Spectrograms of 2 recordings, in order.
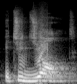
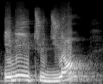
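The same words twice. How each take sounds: First: اتيديونت with the t clearly sounded at the end; feminine étudiante. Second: اتيديون ending on a nasal vowel, no t sound; masculine étudiant. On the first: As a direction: finish اتيديونت on a crisp t. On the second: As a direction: say اتيديون with the final t silent. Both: Shown as a demonstration. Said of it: "الماسكولا بنضيف له او".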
